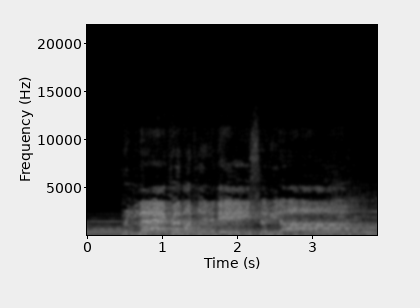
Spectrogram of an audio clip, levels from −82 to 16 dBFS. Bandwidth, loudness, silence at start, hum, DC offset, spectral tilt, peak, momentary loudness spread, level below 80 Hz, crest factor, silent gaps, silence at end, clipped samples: 13 kHz; -31 LUFS; 0 s; none; 0.3%; -3 dB/octave; -12 dBFS; 15 LU; -64 dBFS; 20 dB; none; 0 s; under 0.1%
